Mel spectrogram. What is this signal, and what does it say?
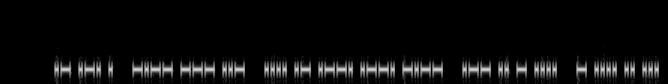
Morse code, heard as a keyed tone, about 40 wpm, 700 Hz. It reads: ARE YOU HAPPY WITH THIS
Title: Sentences from Top 1000 Words - Review Part 2 - 40wpm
